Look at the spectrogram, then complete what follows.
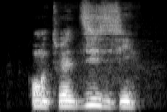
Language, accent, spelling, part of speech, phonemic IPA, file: French, Canada, contredisiez, verb, /kɔ̃.tʁə.di.zje/, LL-Q150 (fra)-contredisiez.wav
- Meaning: inflection of contredire: 1. second-person plural imperfect indicative 2. second-person plural present subjunctive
